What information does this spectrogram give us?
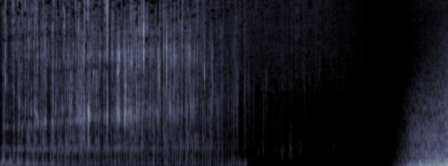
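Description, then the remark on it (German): Beer pours into a glass with a bubbly gurgle and fizz for a few seconds, then stops abruptly. After a short silence, a loud rushing noise swells in at the very end. “jetzt Bierchen, oder?”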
